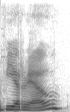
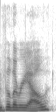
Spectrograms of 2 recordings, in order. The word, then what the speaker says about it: Villarreal: you can say your name the way you pronounce it for me right now sure so my name is villarreal oh you can also just say villarreal if that's easier villarreal but v can you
